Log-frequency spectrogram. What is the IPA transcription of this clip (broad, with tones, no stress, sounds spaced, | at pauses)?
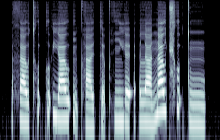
θ a˨ ʊ̯ tʰ ʊ˦ ʔ k ʊ˦ ʔ j a˦ ʊ̯ ʔ ĩ˦˨ pʰ a˨ ɪ̯ k ɛ̰˦˨ pʰ ĩ˦ j ɛ˦ ʔ | l ä˨ n a˦ ʊ̯ t͡ɕʰ ʊ˦ ʔ t ũ˦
